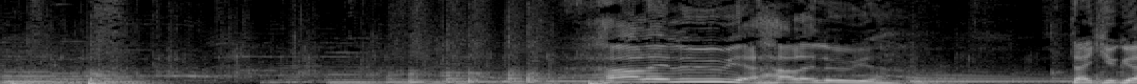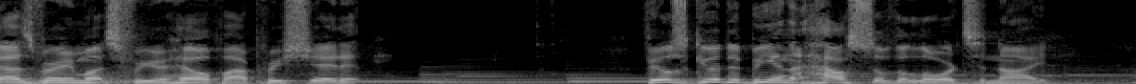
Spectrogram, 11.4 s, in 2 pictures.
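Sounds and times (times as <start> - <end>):
audience clapping hands: 0.0 - 5.9
speech: 3.0 - 4.7, 5.4 - 7.6, 8.9 - 11.0.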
